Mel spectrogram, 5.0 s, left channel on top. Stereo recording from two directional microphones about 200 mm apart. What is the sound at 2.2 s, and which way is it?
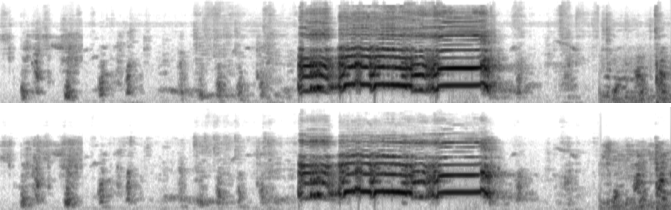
Chicken, 15° left (ahead or behind).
